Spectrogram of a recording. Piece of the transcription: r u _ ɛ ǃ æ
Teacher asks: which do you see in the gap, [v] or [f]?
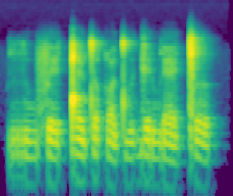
f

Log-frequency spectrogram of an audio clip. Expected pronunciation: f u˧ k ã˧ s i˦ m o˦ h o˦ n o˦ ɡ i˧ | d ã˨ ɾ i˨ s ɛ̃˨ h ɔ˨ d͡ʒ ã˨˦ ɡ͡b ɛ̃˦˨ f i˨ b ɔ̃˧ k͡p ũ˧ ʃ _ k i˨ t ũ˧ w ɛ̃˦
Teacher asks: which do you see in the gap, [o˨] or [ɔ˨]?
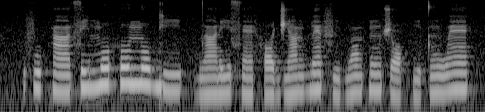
ɔ˨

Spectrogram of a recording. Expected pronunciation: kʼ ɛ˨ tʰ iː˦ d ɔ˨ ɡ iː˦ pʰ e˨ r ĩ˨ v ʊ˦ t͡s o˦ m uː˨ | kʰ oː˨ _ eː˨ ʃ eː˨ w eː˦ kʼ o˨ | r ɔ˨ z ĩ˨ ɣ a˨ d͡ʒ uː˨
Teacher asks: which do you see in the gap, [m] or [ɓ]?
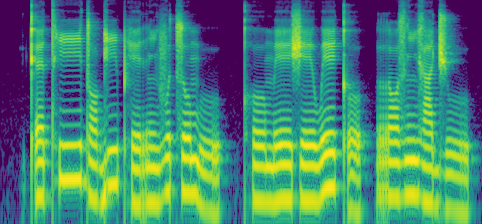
m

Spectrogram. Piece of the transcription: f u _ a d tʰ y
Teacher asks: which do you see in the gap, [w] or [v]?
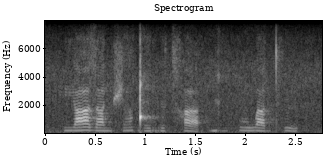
w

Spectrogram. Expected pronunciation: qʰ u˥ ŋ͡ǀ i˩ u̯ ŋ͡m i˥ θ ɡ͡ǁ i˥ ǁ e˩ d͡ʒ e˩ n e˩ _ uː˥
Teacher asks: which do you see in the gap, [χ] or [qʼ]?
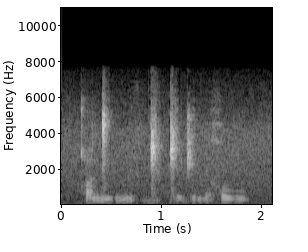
χ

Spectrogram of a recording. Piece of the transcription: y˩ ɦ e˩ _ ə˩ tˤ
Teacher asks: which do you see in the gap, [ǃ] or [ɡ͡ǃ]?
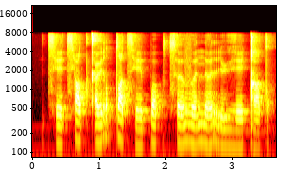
ǃ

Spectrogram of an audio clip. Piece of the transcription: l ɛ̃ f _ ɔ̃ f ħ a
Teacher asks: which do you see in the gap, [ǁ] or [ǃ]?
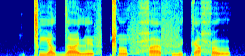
ǁ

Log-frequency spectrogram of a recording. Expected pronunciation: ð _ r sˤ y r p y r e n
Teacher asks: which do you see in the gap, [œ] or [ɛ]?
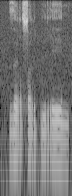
œ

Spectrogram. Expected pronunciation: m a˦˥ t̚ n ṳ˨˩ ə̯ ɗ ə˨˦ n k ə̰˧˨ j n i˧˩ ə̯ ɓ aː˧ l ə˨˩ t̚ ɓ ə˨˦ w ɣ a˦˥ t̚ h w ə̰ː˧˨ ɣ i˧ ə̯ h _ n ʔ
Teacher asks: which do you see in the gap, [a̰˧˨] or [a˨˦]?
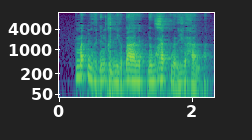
a̰˧˨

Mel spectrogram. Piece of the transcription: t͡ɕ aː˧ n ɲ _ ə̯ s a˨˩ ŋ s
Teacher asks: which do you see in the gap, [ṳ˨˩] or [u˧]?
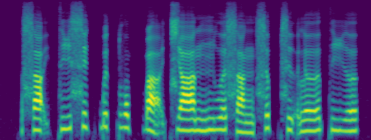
u˧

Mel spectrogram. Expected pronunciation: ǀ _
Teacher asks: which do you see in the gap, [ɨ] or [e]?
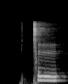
ɨ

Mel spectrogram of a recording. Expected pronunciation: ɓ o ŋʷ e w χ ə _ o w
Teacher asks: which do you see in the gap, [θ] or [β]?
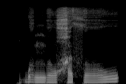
θ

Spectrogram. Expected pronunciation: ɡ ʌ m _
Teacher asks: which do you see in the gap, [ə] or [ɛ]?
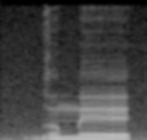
ɛ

